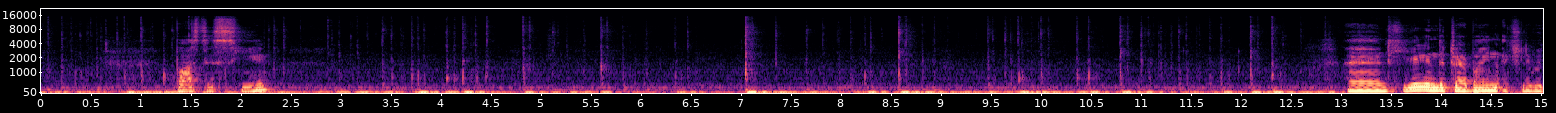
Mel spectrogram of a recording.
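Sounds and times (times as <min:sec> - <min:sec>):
keyboard typing: 0:00.0 - 0:01.5, 0:02.2 - 0:12.7
steady low hum: 0:00.0 - 0:15.0.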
